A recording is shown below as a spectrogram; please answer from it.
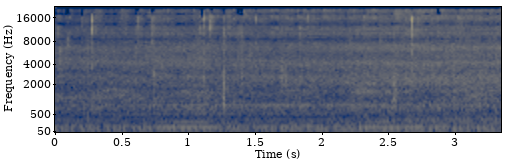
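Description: A 1924 Dodge rolls along under tow, giving a steady, continuous low rumble of road and wind noise with no distinct engine note, close and even throughout.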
